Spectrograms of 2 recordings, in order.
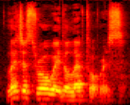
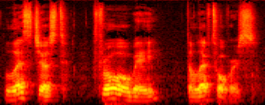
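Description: First: Said in the usual way. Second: Very slow, broken into phrases; slow model sentence. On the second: Shown as a demonstration. Teacher modelling the key sentence for learners, slow and chunked. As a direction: pause after "just" and after "away".

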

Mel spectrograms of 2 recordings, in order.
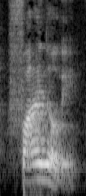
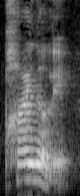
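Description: First: "Finally" with teeth on the lip, air hissing out; correct F. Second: "Finally" said as "Pinally", a puffed P with no lip scrape; wrong P sound. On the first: Teacher shows the correct F in finally. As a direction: scrape the F of "Finally". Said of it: "발음 다르죠?". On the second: Teacher shows the wrong P version of finally. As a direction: say "Finally" with a Korean P. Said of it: "finally라고 하시면 안 된다는 거예요". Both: Shown as a demonstration.

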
